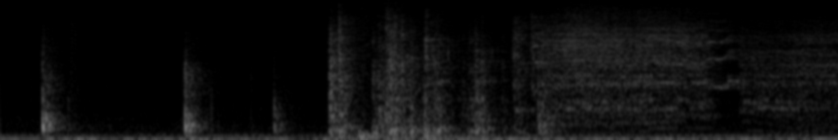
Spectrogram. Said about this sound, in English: Oh, oh, uh, let me open the door for you.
